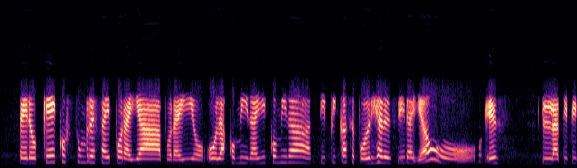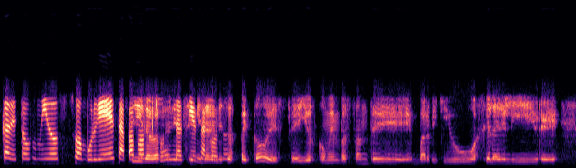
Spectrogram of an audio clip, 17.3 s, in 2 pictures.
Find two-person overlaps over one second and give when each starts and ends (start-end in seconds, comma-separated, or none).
10.6-12.1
